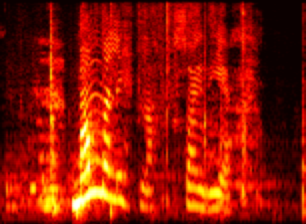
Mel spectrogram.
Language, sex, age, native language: Icelandic, female, 10, Icelandic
